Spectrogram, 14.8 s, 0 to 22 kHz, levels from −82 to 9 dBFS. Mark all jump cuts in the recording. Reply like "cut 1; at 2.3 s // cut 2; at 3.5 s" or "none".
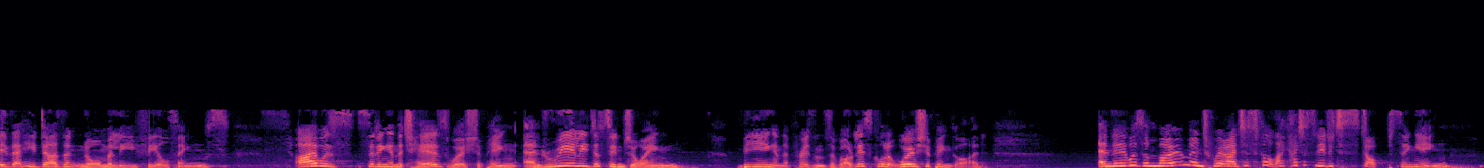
cut 1; at 8.5 s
